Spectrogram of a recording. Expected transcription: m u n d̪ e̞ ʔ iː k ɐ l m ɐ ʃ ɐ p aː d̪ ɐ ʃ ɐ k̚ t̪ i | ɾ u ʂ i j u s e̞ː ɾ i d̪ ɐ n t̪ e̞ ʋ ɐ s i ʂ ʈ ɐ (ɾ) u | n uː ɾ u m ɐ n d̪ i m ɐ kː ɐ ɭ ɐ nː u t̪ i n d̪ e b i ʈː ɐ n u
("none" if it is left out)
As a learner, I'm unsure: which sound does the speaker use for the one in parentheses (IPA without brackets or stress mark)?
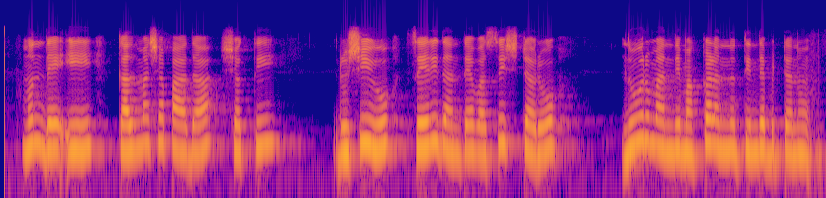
ɾ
